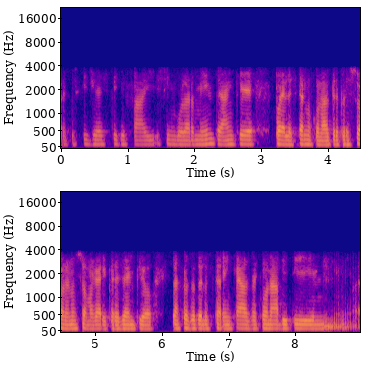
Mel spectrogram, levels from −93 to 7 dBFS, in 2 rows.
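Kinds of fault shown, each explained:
Tandem speech coding: The speech has passed through three low-rate speech coders in succession, with decoding and re-encoding at each link boundary, so each stage models an already degraded signal. In this clip the result is rougher, more muffled and more warbly than a single coder would produce. The band stops at about 3.8 kHz, which fits a narrowband final stage such as AMR-NB. The degradation persists throughout the clip.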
